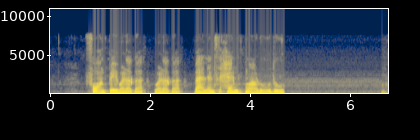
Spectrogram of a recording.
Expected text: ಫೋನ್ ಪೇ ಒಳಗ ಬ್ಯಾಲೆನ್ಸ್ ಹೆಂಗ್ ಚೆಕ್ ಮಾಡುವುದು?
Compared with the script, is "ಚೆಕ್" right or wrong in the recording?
wrong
